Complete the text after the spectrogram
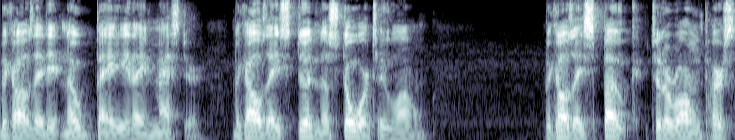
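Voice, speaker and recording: Ordinary pitch variation runs through the speech of a man with a Georgia accent. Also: medium pitch for a man, fairly slow pace. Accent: Southern US (Georgia). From US South, middle western Georgia. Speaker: vlogger. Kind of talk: political rant to camera. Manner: animated.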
